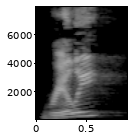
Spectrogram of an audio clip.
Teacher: when you ask a question like really, your voice goes up slightly at the end. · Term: Intonation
